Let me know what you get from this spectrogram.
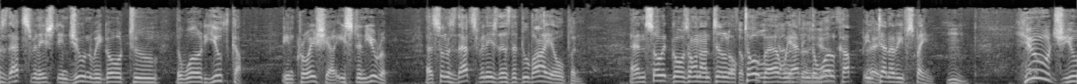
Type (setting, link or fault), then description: setting, busy venue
